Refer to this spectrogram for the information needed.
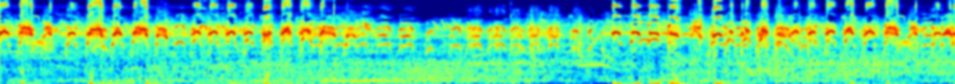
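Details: At a ranch nest holding a live fish, an osprey calls in long bursts of high, piercing chirps, quick and evenly spaced, easing briefly in the middle before resuming at full intensity.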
